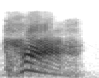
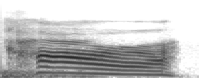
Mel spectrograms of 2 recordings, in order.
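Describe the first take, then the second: First: It is said with a strong Boston accent. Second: It is said with little Boston accent. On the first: This is how the speaker usually says it. The speaker calls it wrong. "tease me about the way I say car" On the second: This is how the niece says it should be said. The speaker calls it right. "Auntie, it's car"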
